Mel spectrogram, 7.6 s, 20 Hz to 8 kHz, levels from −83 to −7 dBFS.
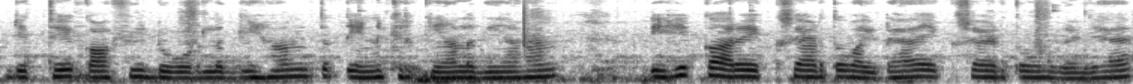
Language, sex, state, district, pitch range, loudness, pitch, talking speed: Punjabi, male, Punjab, Kapurthala, 175-195 Hz, -17 LUFS, 185 Hz, 175 wpm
